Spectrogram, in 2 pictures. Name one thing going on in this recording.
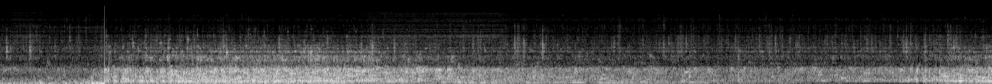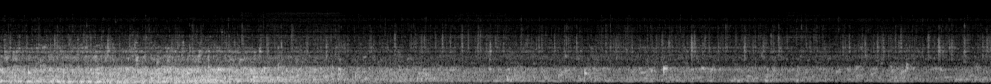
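Air bubbles from divers' breathing gear gurgle and rumble underwater.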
